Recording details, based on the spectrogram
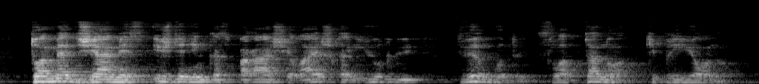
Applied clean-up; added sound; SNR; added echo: none; none; none; reverberation time 0.8 s.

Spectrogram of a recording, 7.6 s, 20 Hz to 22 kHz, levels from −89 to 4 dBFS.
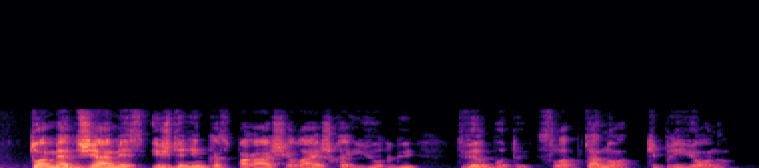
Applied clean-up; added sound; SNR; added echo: none; none; none; none.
